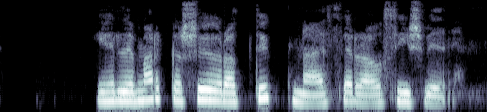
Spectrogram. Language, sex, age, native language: Icelandic, male, 12, Icelandic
